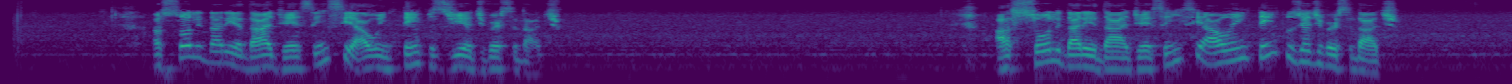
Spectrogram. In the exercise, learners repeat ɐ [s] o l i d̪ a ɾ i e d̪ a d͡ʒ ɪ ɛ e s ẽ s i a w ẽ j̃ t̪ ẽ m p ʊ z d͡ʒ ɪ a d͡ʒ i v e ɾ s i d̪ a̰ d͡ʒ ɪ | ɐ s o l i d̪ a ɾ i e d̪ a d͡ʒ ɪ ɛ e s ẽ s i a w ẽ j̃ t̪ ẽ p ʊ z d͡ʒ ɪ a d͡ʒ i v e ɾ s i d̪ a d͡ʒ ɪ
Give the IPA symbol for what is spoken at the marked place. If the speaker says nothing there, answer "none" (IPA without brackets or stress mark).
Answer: s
